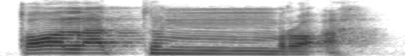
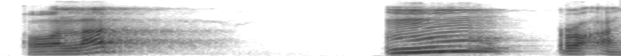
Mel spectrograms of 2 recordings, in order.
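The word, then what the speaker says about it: قالت امرأة: Maka bagaimana bacanya? Qalat imro'ah. Hakada. Iya bacanya gitu. Qalat imro'ah.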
